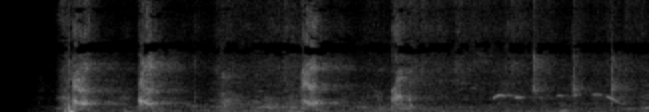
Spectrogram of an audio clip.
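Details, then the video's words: A puppy gives four short, sharp barks spaced about half a second to a second apart, followed by softer sounds and a brief whistle-like tone in the background. "cute baby dog barking"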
